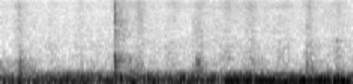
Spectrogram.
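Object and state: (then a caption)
Padded cue case, cues held tight (no rattle). A cue case fitted with its own padded interior and holding cues is shaken. Only a low, dull handling rumble and a few faint soft taps are heard, with no rattle. The padding running all the way down holds the cues secure.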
